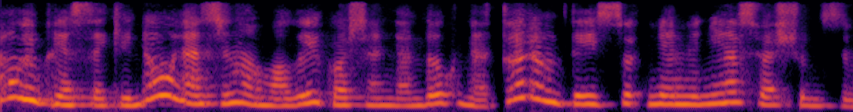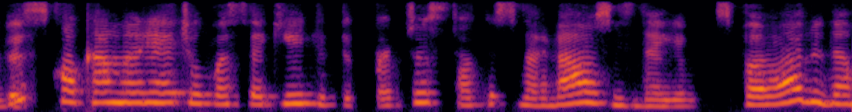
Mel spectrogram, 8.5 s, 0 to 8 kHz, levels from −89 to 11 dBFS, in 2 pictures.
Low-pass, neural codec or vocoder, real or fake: 7.2 kHz; codec, 16 kHz, 2 kbps, FreqCodec, smaller model; fake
